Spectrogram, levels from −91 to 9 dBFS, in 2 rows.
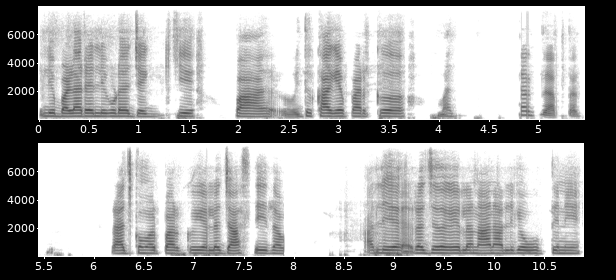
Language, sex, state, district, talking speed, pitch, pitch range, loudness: Kannada, female, Karnataka, Bellary, 105 wpm, 215 Hz, 210-220 Hz, -27 LUFS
